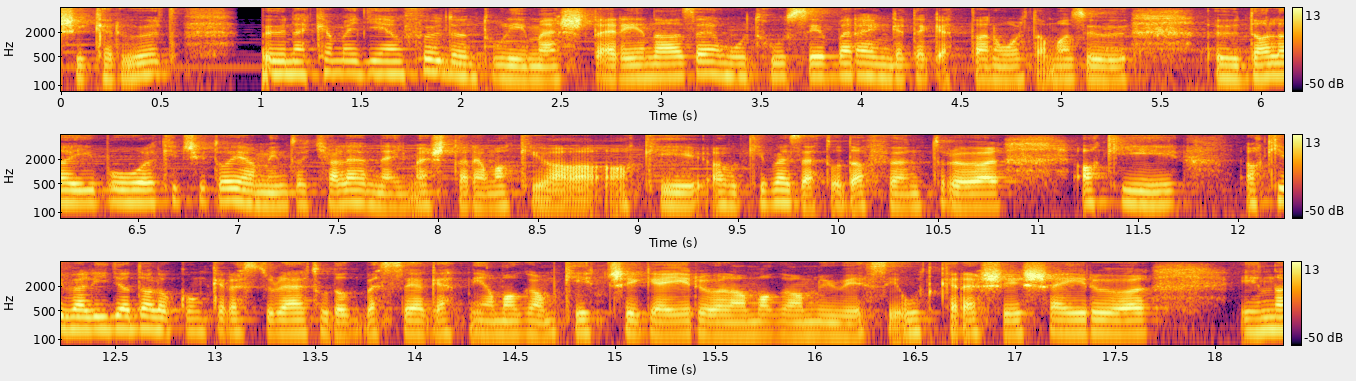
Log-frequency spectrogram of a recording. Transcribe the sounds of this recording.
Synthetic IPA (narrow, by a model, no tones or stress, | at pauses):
ʃikɛɾylt̪ | øːnɛkɛmɛɟːijɛɱfø̞ld̪ø̞nt̪uːlimɛʃt̪ɛ̰ɾeːnɒzɛlmuːlt̪huːseːvbɛrɛŋɡɛt̪ɛɡɛ̰t̪ːɒnult̪ɒ̰mɒzøːøːd̪ɒlɒjiboːlkit͡ʃit̪o̞jɒmːint̪ho̞chɒlɛnːɛːɟmʔɛʃt̪ɛɾɛmɒkḭɒ̰ɒ̰kʰiɒ̰kivɛzɛt̪o̞d̪ɒfø̞nt̪røːl | ɒkʰi | ɒkivɛliːɟɒd̪ɒlo̞ko̞ŋkɛɾɛst̪ylɛlt̪ud̪o̞ɡ̚bɛseːlɡɛt̪niɒmɒɡɒmkeːt͡ʃːeːɡɛjiɾøːlɒmɒɡɒmːyːveːsḭʔuːt̪kɛ̰ɾʔɛʃeːʃɛjiɾøːl | eːnː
